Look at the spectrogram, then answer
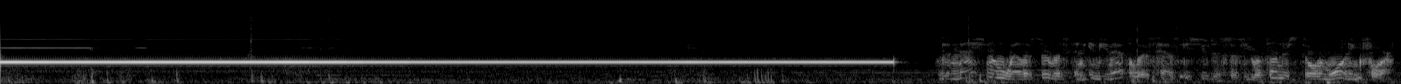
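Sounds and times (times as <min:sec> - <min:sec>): steady high warning beep: 0:00.0 - 0:09.0.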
